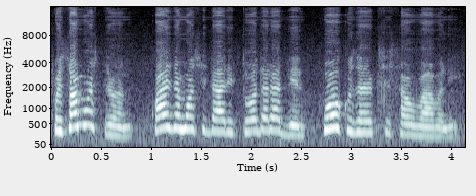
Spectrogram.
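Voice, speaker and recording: A woman's voice: high-pitched, animated, fast talker, fairly bright tone, a little hiss or hum, poor audio. A woman giving a spoken religious testimony, telling her story with animation and acting out the dialogue. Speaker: church member giving testimony.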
